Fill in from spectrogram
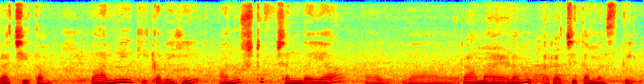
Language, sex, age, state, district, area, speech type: Sanskrit, female, 30-45, Tamil Nadu, Tiruchirappalli, urban, spontaneous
